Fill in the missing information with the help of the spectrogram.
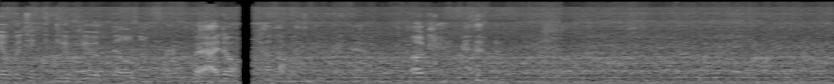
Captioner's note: chuckles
